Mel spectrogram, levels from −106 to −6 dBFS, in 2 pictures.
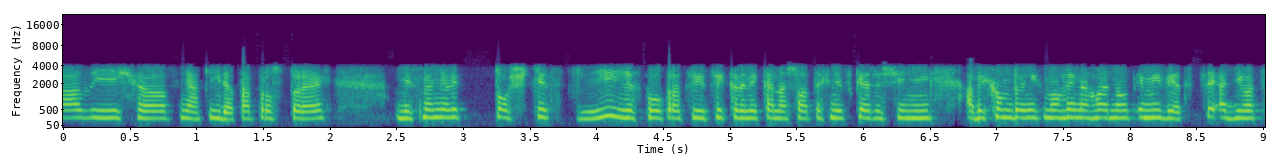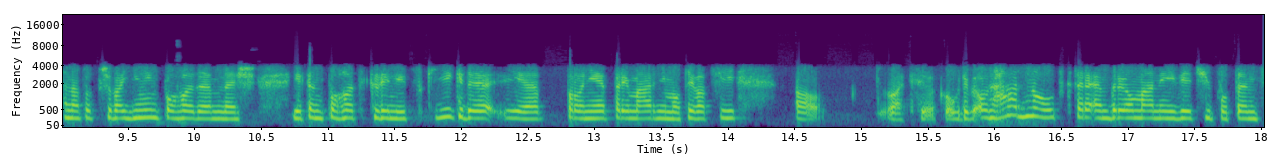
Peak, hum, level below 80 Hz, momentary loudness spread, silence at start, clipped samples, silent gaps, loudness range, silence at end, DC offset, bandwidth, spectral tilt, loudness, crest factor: -8 dBFS; none; -72 dBFS; 6 LU; 0 s; under 0.1%; none; 2 LU; 0 s; under 0.1%; 4.4 kHz; -7.5 dB/octave; -24 LUFS; 16 dB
